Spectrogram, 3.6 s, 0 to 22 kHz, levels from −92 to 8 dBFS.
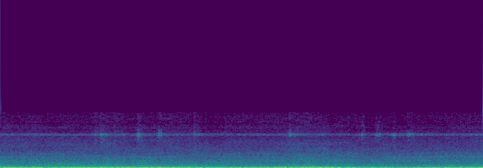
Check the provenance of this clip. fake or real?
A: fake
